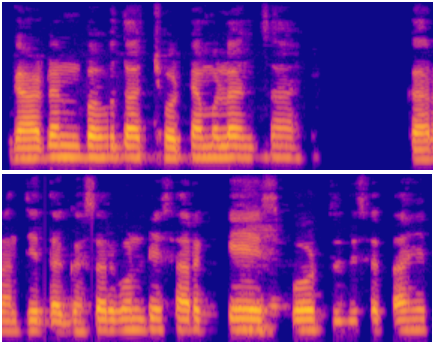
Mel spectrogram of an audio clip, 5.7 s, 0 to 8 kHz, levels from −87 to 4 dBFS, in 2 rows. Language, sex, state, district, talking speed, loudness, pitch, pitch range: Marathi, male, Maharashtra, Pune, 125 wpm, -18 LUFS, 145 Hz, 140-155 Hz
